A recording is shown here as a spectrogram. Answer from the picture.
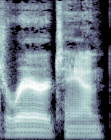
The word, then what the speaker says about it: Raritan: Yeah, there's an I before it, so it's Raritan.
